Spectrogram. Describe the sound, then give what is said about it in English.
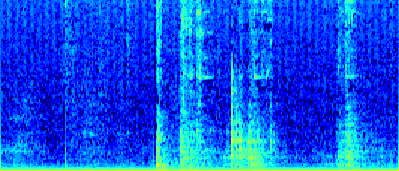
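Keys jangle and clink in a few short bursts as they are handled and set down, fairly soft, with a low steady hum underneath and no talking. “These keys are bothering me.”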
